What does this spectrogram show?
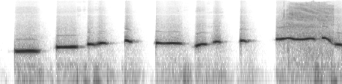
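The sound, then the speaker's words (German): A lively whistled tune from Peter and the Wolf, a run of short, clear notes stepping upward, then a longer wavering note at the end, loud and with no talking. “Ich werde tänzelnd mich vorbewegen äh, und die Musik von Peter und der Wolf”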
